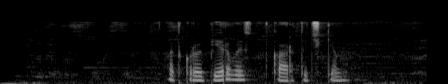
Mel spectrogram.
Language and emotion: Russian, neutral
